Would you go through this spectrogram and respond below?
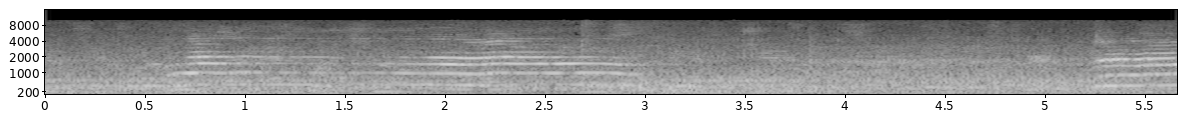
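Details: Cats squabbling over a car give long, sustained whining yowls, held level and then bending upward, with a fresh rising yowl near the end and murmured voices behind.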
